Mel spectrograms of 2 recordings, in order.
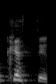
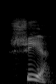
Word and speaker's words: Kjetil: So everyone in America, oh Ketil, you know, or Canute. But his name actually is Kjetil. You know, Kjetil, that K sound.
